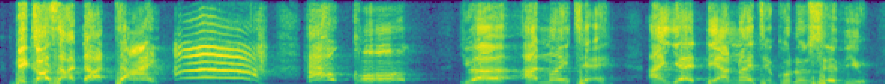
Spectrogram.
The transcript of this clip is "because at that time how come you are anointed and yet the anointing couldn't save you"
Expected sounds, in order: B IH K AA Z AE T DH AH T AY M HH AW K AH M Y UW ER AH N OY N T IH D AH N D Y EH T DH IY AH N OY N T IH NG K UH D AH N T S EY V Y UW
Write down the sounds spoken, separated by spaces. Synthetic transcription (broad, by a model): B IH K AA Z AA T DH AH T AY M HH AW K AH M Y UW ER AH N OY N T IH D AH N Y EH T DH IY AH N OY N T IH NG K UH D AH N T S EY V Y UW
